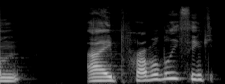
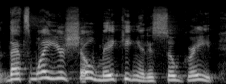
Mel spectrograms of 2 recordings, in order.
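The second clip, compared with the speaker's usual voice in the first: usual speaking voice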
